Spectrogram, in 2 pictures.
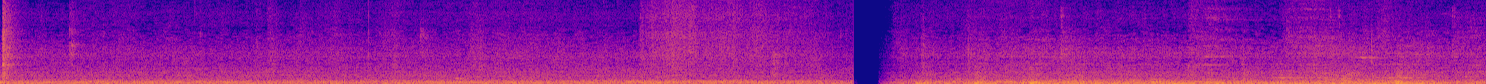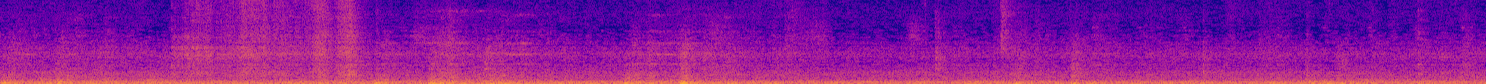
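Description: Argo Cheribon passenger train running on the rails, heard from inside the carriage: a steady rumble with irregular wheel knocks as it crosses the points. The sound cuts out for a moment a little over four seconds in.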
